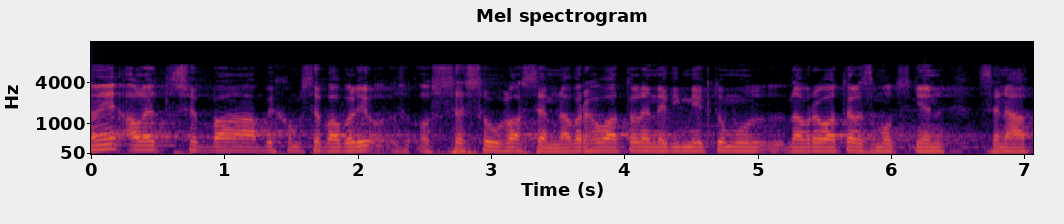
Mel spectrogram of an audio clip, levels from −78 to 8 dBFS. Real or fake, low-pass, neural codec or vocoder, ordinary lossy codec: real; 7.2 kHz; none; AAC, 64 kbps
